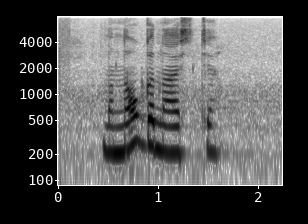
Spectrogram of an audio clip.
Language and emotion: Russian, neutral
